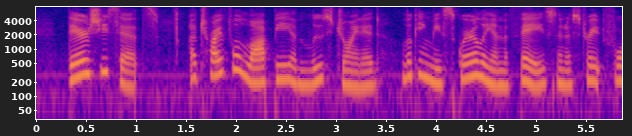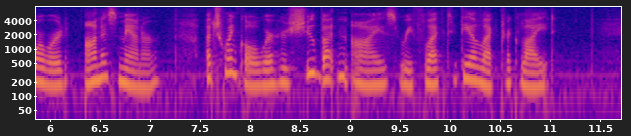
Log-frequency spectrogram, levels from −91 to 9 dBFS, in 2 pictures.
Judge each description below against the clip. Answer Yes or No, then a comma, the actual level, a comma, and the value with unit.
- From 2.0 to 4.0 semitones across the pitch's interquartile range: No, wide, 5.4 semitones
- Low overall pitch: No, high, 205 Hz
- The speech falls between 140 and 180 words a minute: Yes, average, 160 wpm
